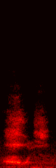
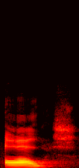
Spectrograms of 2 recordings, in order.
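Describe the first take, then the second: First: Always breathed in a whisper. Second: Always punched loud and high; stress on always. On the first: Preacher repeats always to the congregation in a whisper. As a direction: drop always to a hush. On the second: Preacher drives home the word always, loud. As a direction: hit always hard and loud. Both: Acted.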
